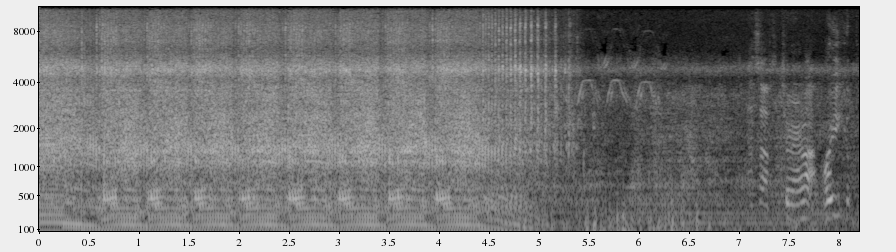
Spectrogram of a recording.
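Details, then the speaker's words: Kohler Courage XT-6 single-cylinder engine on Ariens push mower, just revived, running low on oil: even steady putter about four pulses a second, no knocks or rattles; normal running. "um there's not a lot of oil in it right now so I don't want to get it hot and jack it up anymore um but it runs that's awesome"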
